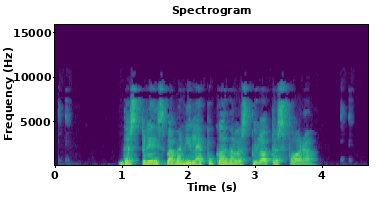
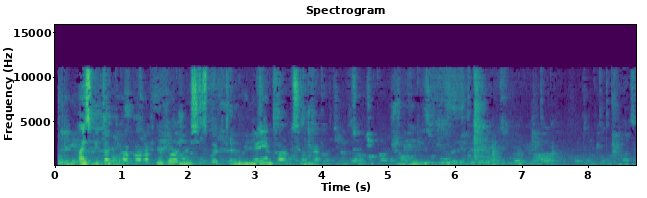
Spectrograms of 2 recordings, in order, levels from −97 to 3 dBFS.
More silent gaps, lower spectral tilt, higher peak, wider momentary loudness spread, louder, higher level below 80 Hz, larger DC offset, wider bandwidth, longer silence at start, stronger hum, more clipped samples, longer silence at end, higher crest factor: neither; first, -6 dB/octave vs -3.5 dB/octave; about the same, -2 dBFS vs -4 dBFS; second, 8 LU vs 18 LU; first, -17 LUFS vs -27 LUFS; second, -66 dBFS vs -52 dBFS; neither; second, 9.4 kHz vs 11.5 kHz; first, 0.95 s vs 0.05 s; neither; neither; first, 0.8 s vs 0 s; second, 16 dB vs 24 dB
